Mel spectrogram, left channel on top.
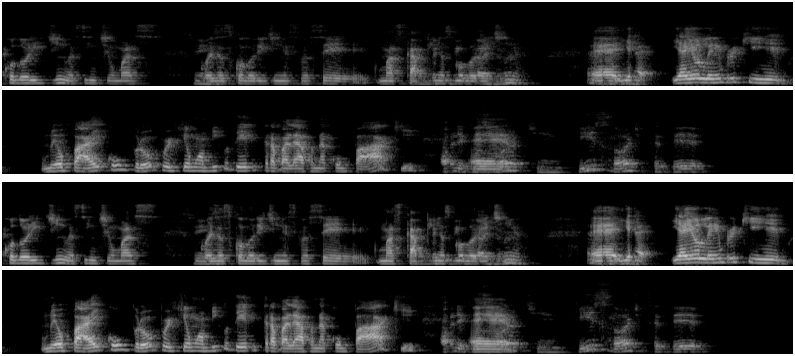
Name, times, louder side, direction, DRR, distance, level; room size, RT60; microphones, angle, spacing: voice 1, 0.0-1.5 2.0-5.2 5.9-6.4 6.7-7.9 8.3-12.0 12.6-13.0, right 3 dB, 60° right, 7 dB, 0.7 m, -28 dB
voice 2, 1.8-2.2 4.1-5.2 5.8-6.4 12.3-14.8, right 1 dB, 35° right, 1 dB, 2.5 m, -39 dB
12.0 x 7.0 x 2.3 m, 0.30 s
head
